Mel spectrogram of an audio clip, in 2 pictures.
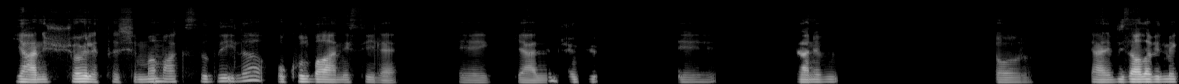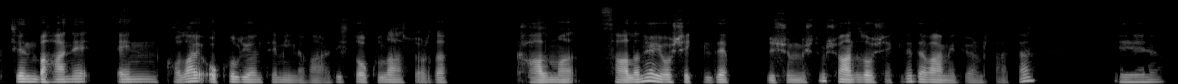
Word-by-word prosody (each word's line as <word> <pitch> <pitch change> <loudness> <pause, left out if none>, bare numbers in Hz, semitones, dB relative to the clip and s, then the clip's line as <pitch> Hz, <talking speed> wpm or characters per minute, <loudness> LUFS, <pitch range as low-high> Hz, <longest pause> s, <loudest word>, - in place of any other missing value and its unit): Yani 115 -2 +6
şöyle 130 0 +6
taşınma 115 +2 -3
maksadıyla 135 +7 -2
okul 125 +1 0
bahanesiyle, 110 -4 +2 0.6
eee, 100 -1 -9 0.2
geldim. 100 +8 -3
Çünkü, 120 0 -8 0.8
eee, 110 0 -11 0.8
yani 115 +1 +1 1.6
Doğru. 105 -1 -5 0.6
Yani 110 0 +1
vize 120 +1 +4
alabilmek 120 +1 +7
için 130 -1 +1
bahane 120 +2 +1 0.3
en 120 0 -3
kolay 130 +7 +1
okul 120 -3 -1
yöntemiyle 110 -3 -5
vardı. 95 +3 -13
İşte 110 0 -10
okuldan 110 0 -2
sonra 100 -1 -12
da 105 -1 -4 0.7
kalma 105 0 0 0.2
sağlanıyor 110 +9 +2
ya 130 -6 +4
o 115 - +2
şekilde 105 0 -3 0.4
düşünmüştüm. 105 - -6
Şu 125 - -3
anda 110 -1 +5
da 110 - +3
o 105 - +1
şekilde 105 +7 -10
devam 110 -4 +1
ediyorum 95 0 -12 0.2
zaten. 140 - -6 0.8
Eee 110 0 -8
110 Hz, 105 wpm, -27 LUFS, 105-120 Hz, 1.6 s, alabilmek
